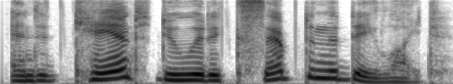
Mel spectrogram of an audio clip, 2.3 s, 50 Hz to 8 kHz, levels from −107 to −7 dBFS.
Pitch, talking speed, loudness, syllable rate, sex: 205 Hz, 240 wpm, -18 LUFS, 5.2 syllables/s, female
